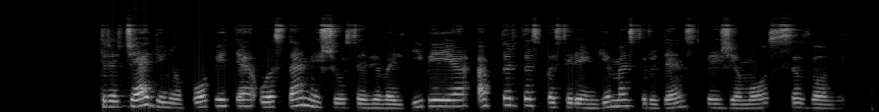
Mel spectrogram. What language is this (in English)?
Lithuanian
